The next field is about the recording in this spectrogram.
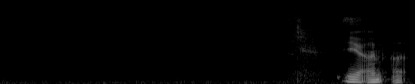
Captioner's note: silence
